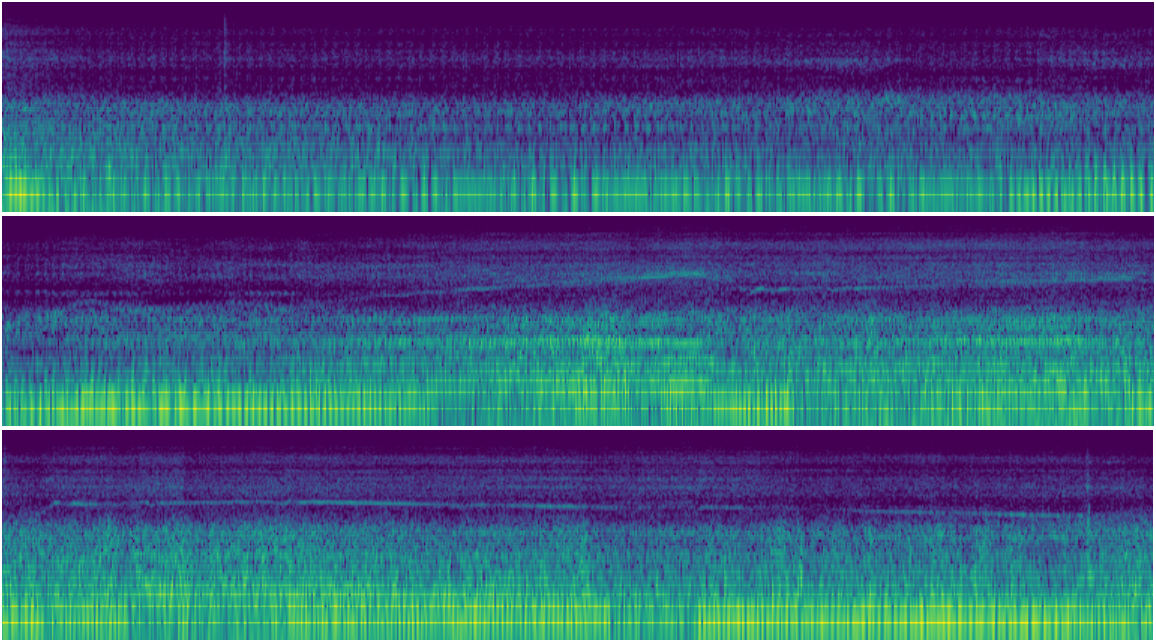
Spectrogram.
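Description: Motorcycle engine running while riding, with the revs climbing about halfway through and then easing off.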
